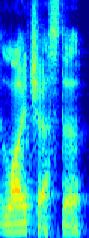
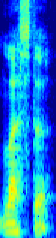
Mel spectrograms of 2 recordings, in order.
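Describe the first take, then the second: First: The name is said with an American pronunciation. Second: The name is said with a local pronunciation.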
